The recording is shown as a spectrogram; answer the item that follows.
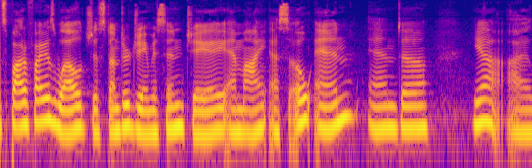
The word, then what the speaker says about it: Jamison: I am Jameson music Jamison with an i so said like the whiskey but spelled like my name that tagged in our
